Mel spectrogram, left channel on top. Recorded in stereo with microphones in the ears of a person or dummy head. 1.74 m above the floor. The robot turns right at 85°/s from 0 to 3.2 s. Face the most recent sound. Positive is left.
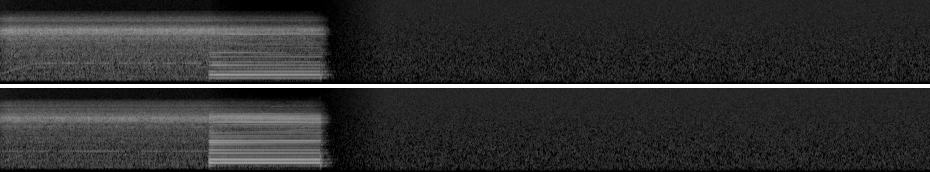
turn(degrees=-40)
